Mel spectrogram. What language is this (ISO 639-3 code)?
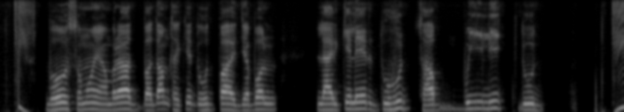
ben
